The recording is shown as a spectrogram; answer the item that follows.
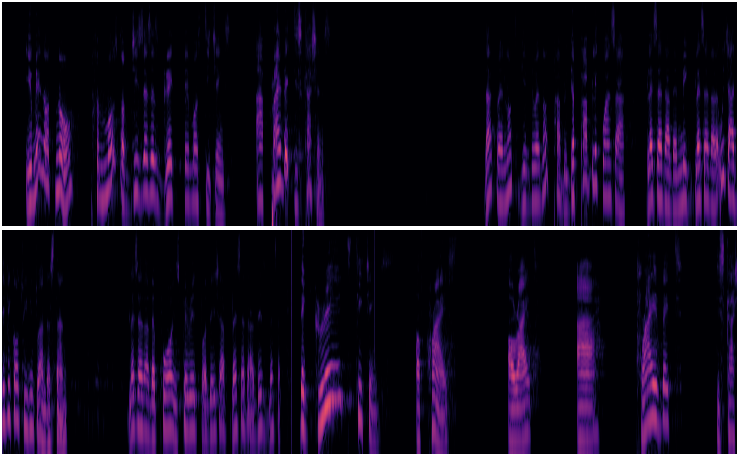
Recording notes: Preached at the First Love Center, Accra.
